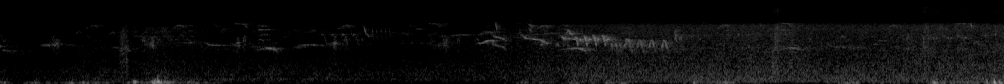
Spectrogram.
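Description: Several birds chirping and trilling faintly over a steady outdoor hiss, with a denser run of calls about five seconds in. A soft thump comes about a second in.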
